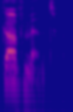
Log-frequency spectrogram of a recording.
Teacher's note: A fast speaker might reduce it to two or three syllables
